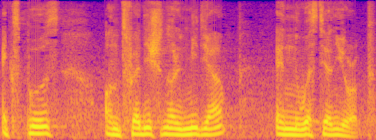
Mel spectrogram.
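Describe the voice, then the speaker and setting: A man with a French accent speaks at a moderate pace and medium pitch, somewhat breathy with a dark, mellow tone. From French Caribbean. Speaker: media entrepreneur. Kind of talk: TV interview. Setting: TV studio. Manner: hesitant, many fillers.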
